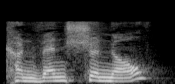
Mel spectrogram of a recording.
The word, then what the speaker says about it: conventional: Okay, you know, for example, the morpheme T-I-O-N is pronounced shun. So, if you see it in a high-level word you don't recognize, like perhaps the word conventional, that's how you should pronounce it.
